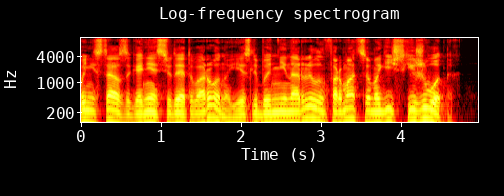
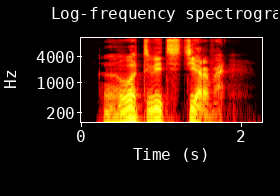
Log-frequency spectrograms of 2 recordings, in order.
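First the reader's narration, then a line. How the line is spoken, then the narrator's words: Hissing. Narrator (Russian): прошипел Мот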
